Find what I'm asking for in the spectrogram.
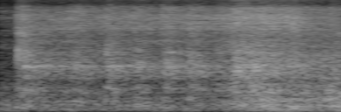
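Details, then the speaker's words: Maruti Ritz diesel with cranking-no-start, fixed by repairing faulty main relay coupler that kept disconnecting: starter catches quickly, settles into steady, even run with light hiss; normal start. "Alright, okay, vehicle started. Hello viewers, car problem is solved. Vehicle started well."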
